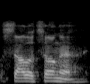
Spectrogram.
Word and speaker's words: Salatonga: real name for me my middle name is uh pronounced salatonga it's a samoan it kind of just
